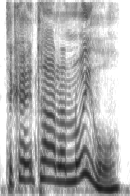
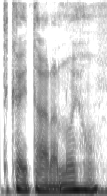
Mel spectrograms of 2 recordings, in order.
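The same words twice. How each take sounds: First: It sounds like a disappointed, indignant question. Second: It sounds like a dismissive, offhand appraisal. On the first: The speaker feels shortchanged by the amount. "And then my reply would go, ... Oh, what, oh, just $10? are you only giving me $10?" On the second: The thing is worth only a small amount. "you could even turn around the other way, like, yeah, what do you think that's worth?"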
